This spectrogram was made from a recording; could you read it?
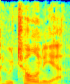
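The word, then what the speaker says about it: Houttuynia: Hautognia cordata chamelon. – Not bad, yeah. Houtonia, yeah.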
